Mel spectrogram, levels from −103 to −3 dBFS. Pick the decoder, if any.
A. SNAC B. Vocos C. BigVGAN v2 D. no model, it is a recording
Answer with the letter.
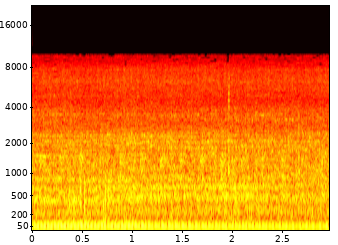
D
